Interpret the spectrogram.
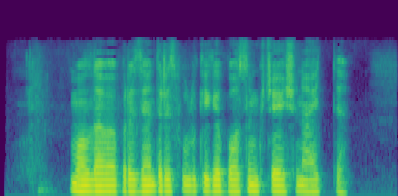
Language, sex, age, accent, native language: Uzbek, male, 18-24, Namangan, Uzbek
